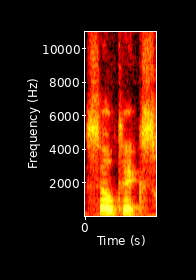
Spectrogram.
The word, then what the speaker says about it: Celtics: no uh D says Tiff said it right Celtics with an S sound okay uh Julian's asking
